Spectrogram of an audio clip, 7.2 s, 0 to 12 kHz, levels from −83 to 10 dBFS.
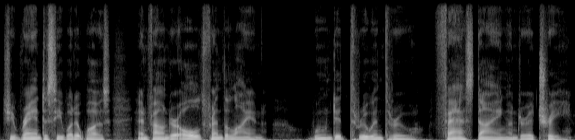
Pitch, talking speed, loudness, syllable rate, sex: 95 Hz, 190 wpm, -20 LUFS, 4.3 syllables/s, male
